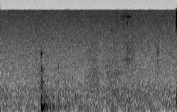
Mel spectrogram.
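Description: Quiet room tone with one short click about half a second in.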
